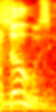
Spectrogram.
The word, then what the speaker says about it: Zeus: See, his last name is Zeus. You know, rhymes with booze.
